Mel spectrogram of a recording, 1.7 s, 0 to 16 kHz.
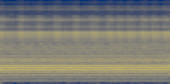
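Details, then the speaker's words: Old Bedini-style ten-coil pulse motor kit, run below its intended 24 V at about two amps and climbing: steady bright pulsing electric buzz, smooth and even as the rotor spins up; running normally. "I mean this really needs to be at 24 volts of course but we just wanted to get it running I would do it their all look over everything and so you can hear it kind of buzzing up there once it gets up to speed"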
